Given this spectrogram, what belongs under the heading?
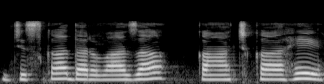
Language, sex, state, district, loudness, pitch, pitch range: Hindi, female, Madhya Pradesh, Bhopal, -14 LUFS, 230 Hz, 225-255 Hz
